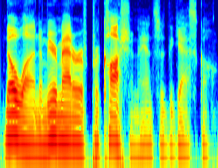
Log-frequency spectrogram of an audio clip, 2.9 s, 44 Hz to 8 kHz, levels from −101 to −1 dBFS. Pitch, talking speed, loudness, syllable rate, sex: 95 Hz, 205 wpm, -18 LUFS, 6.8 syllables/s, male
